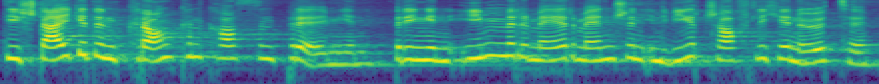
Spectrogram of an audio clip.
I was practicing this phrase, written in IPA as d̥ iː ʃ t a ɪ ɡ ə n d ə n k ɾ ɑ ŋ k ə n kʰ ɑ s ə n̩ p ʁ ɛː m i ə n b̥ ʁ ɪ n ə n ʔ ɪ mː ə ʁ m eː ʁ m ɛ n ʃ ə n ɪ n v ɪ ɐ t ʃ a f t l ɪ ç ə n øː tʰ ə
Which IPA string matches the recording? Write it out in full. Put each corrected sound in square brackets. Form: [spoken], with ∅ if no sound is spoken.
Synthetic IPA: d̥ iː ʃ t a ɪ ɡ ə n d ə n k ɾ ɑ ŋ k ə n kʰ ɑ s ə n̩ p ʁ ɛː m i ə n b̥ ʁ ɪ [ŋ] ə n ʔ ɪ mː ə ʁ m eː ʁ m ɛ n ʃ ə n ɪ n v ɪ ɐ t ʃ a f t l ɪ ç ə n øː tʰ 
